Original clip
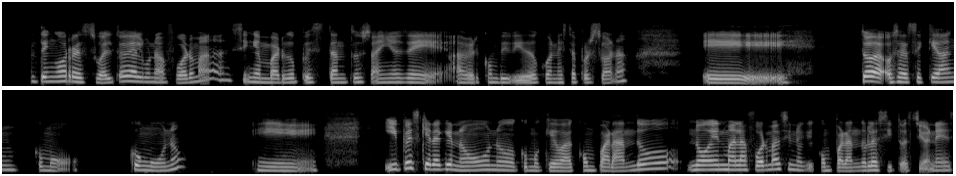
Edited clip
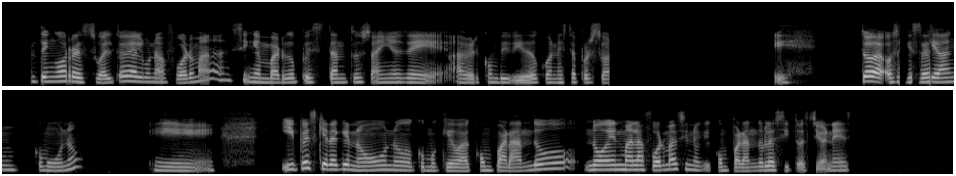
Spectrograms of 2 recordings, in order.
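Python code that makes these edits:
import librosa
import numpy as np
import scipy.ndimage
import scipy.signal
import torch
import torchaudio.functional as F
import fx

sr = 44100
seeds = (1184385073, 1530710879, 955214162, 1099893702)

y = fx.edit(x, sr, fx.silence(start_s=6.07, length_s=1.66),
    fx.reverse_span(start_s=8.97, length_s=0.31),
    fx.cut(start_s=9.97, length_s=1.03), tone=tone)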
